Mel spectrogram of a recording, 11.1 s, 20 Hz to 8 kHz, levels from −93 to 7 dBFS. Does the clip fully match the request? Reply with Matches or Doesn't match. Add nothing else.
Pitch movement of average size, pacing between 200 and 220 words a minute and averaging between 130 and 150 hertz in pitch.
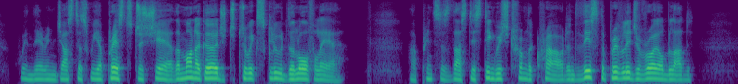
Doesn't match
